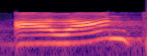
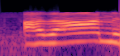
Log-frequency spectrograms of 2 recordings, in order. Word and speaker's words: اذان: بعض لوگ اذان کہتے ہیں، یہ غلط تلفظ ہے، بلکہ درست تلفظ اذان ہے۔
